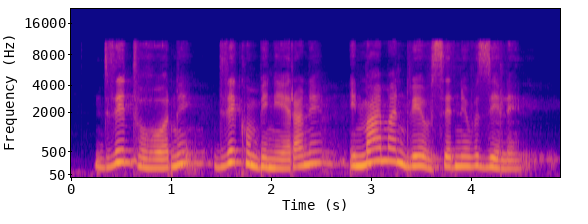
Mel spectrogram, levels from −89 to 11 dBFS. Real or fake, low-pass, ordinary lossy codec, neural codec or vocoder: fake; 10.8 kHz; none; codec, 24 kHz, 0.9 kbps, WavTokenizer, small release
